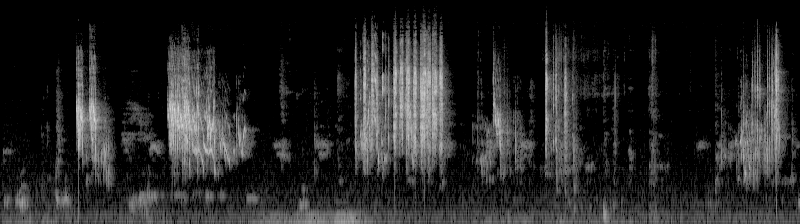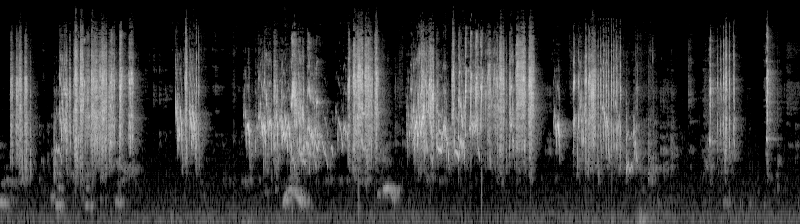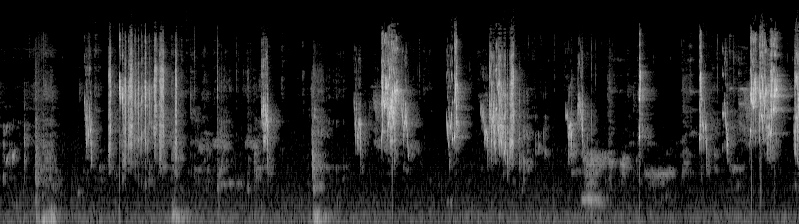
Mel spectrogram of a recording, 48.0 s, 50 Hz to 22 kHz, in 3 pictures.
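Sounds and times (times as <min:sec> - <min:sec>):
budgerigars chirping: 0:01.5 - 0:11.6, 0:14.5 - 0:18.8, 0:19.5 - 0:20.1, 0:20.8 - 0:28.8, 0:30.1 - 0:32.4, 0:33.7 - 0:35.7, 0:39.1 - 0:45.2, 0:46.0 - 0:47.9.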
